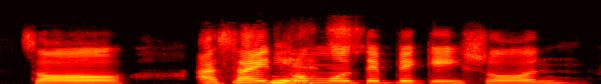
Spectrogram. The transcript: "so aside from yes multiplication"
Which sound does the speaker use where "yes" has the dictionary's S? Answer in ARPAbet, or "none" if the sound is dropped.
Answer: none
